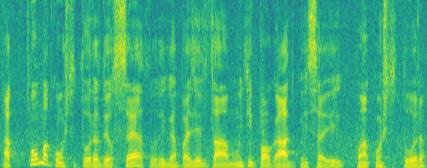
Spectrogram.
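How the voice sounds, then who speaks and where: This man's fairly low, dark, mellow voice moves at a fairly quick pace with fairly even intonation, hardly any pauses and very even loudness. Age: 60s. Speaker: shop owner. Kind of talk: podcast interview.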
